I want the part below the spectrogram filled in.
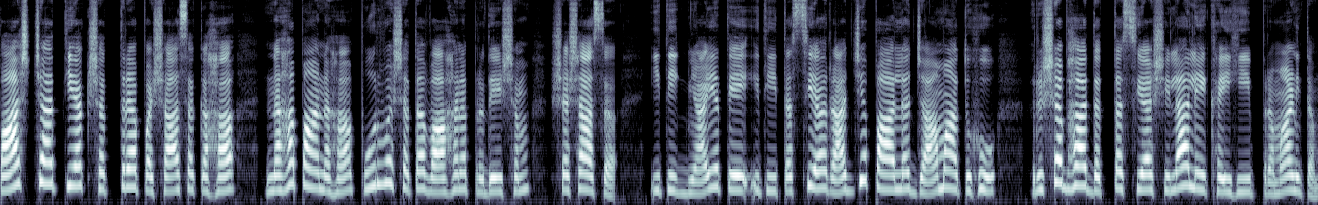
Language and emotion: Sanskrit, neutral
